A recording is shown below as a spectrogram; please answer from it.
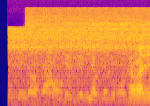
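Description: A man's voice opening a greeting in Thai, "sawasdee", over a steady hiss.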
